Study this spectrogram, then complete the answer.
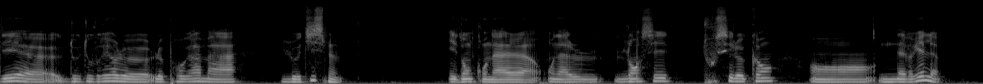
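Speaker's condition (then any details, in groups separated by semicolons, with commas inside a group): Stuttering; stuttering since early childhood, severe until age 20; until age 20 unable to say two words in a row, school oral work difficult; repeated sounds, repeated words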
